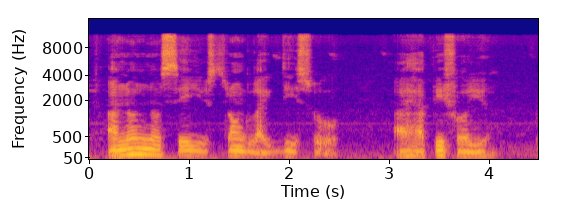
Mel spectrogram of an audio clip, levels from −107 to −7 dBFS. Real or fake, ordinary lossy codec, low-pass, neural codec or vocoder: fake; none; 10.8 kHz; vocoder, 24 kHz, 100 mel bands, Vocos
